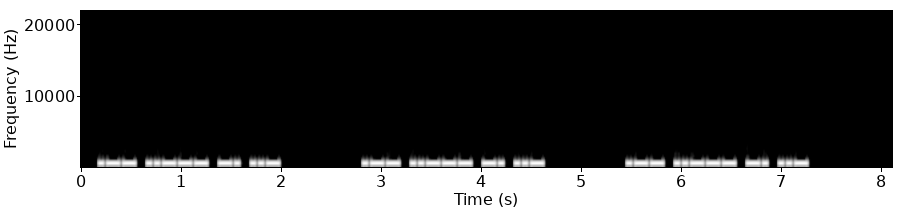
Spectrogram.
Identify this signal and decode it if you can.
Morse code, heard as a keyed tone, about 29 wpm, 700 Hz. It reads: W2NU W2NU W2NU
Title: USA Call Signs - 4 Characters - Repeated 3x - 30wpm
